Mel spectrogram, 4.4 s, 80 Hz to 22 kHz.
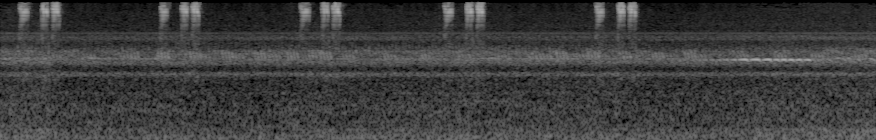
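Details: Kobane-himegisu, a short-winged katydid near a Niigata park in Japan, calling in quick doubled high-pitched ticks about every 0.7 seconds, followed by a short softer buzz at the end.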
